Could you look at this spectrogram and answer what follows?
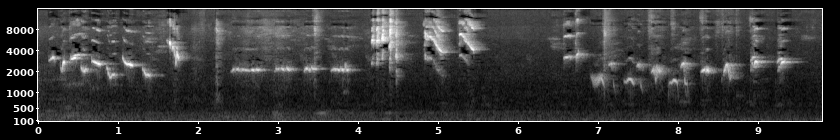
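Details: Greater green leafbird singing 'gacor' style: tumbling, falling slurred whistles, then a series of even, repeated whistled notes. Very high buzzy squeaks follow, then varied chirping phrases rising and falling.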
